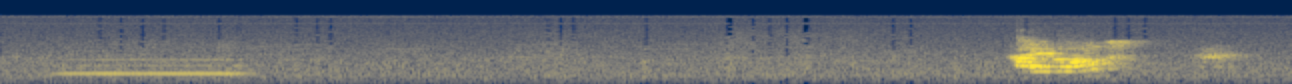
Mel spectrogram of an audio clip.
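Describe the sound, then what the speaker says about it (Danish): A telephone ringing tone heard while calling someone, faint repeated tones early on with soft background hiss, followed by a brief burst of nearby talk. "Vi ringer sgu til de der drenge."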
